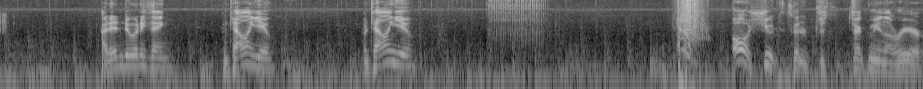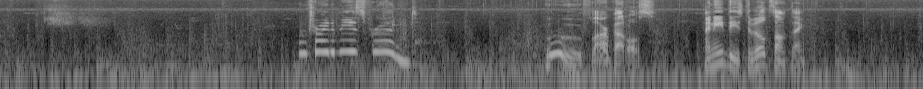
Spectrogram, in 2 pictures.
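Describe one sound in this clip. A man talks with animation, close to a microphone, pausing between short phrases.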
